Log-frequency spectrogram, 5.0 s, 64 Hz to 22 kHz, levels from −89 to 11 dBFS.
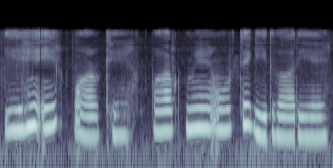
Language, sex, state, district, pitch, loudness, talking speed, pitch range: Hindi, female, Uttar Pradesh, Saharanpur, 235 Hz, -14 LUFS, 130 wpm, 195-260 Hz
